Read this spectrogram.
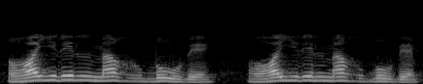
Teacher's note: پس از حیث محل تولید و تلفظ حرف غین و حرف خا با هم دیگه یکسان هستن، فقط اون خشونتی که در حرف خا هست دیگه در حرف غین وجود نداره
